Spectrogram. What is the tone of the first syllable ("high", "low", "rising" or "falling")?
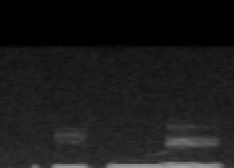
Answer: rising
